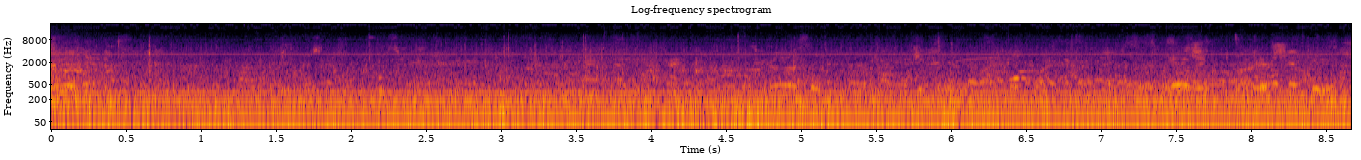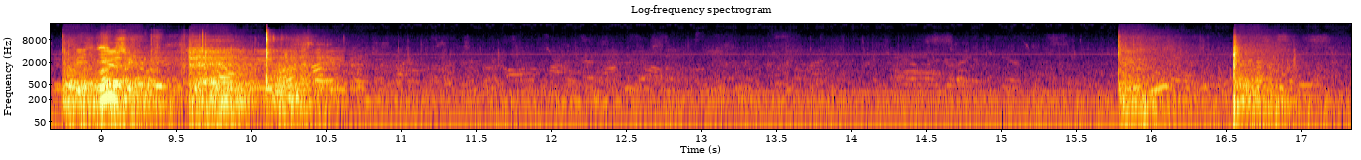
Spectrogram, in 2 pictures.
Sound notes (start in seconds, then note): 8.9 people chattering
